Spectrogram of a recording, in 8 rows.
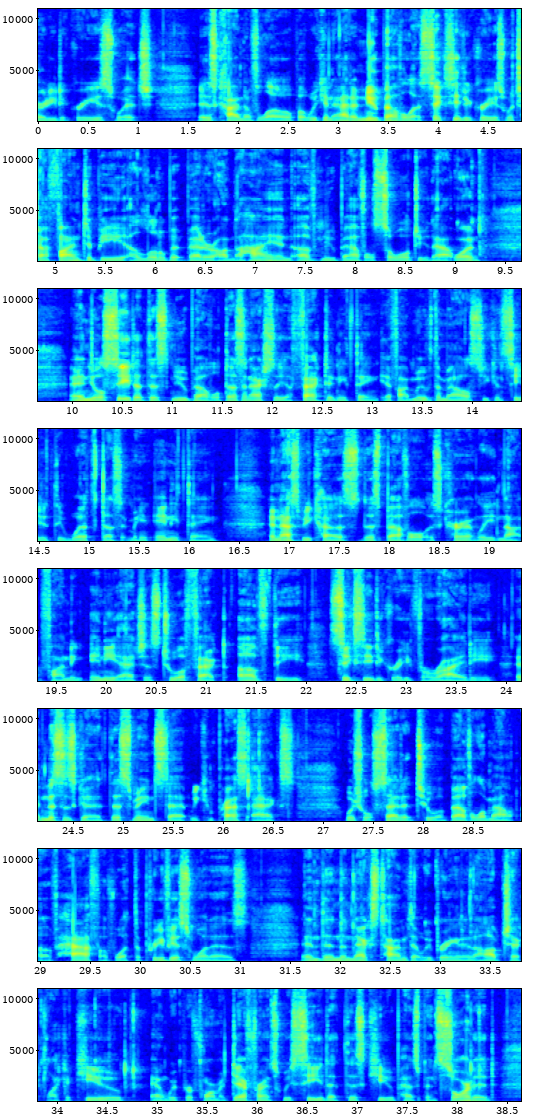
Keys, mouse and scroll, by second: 9.0 click, 9.1 click, 31.7 right click, 32.8 click, 33.7 click, 34.3 click, 35.2 click, 35.9 middle click, 36.2-37.6 scroll up 2, 37.7 click.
